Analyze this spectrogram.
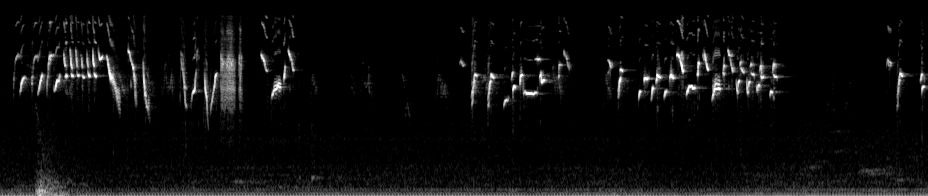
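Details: Aviary-kept European goldfinch singing copia Malaga song: several bursts of fast, high, liquid twittering and buzzy notes separated by quiet gaps, over a steady low background hum.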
